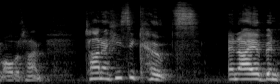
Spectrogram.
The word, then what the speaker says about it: Ta-Nehisi: Ta-Nehisi Coates.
